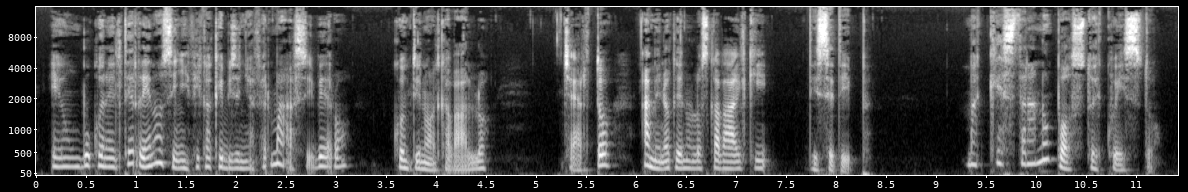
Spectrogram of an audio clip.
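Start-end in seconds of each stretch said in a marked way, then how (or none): 9.3-11.2 surprised exclamation, high and swooping. The creature, just brought to life, asks Tip about this place, exclaiming in surprise. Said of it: "esclamò sorpresa la creatura".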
